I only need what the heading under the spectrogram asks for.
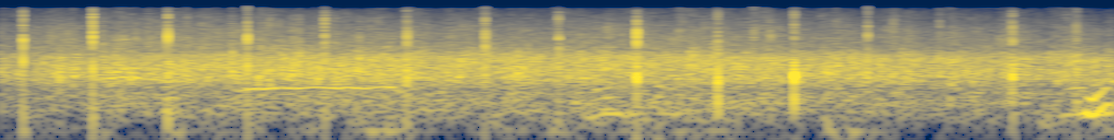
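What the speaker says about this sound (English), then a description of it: "let's give an applause for Evan" Steady audience applause during a journalism panel discussion, moderate in level and continuous for several seconds with sharp individual claps standing out from the crowd.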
